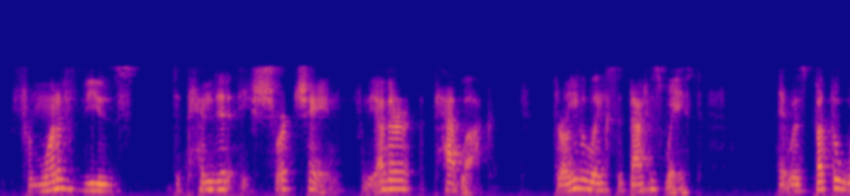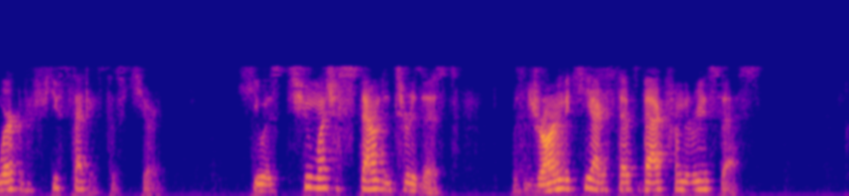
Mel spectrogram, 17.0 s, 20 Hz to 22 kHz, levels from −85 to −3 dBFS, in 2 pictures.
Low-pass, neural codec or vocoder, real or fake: 5.4 kHz; none; real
